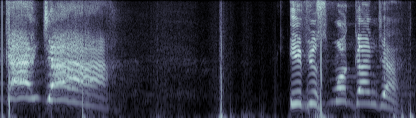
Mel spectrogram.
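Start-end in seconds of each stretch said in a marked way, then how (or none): 0.0-1.1 shocked shout. Acted.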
